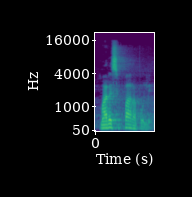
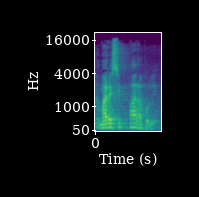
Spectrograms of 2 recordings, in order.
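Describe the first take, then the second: First: Μ' αρέσει πάρα πολύ said softly and lower; softer repeat. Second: Said in the usual way. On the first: Shown as a demonstration. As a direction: murmur it to yourself with the stress on αρέσει. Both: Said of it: "said twice, second softer".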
